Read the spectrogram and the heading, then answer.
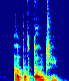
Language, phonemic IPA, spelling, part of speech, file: Dutch, /ˌɑutɔxˈtoɲcə/, autochtoontje, noun, Nl-autochtoontje.ogg
- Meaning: diminutive of autochtoon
